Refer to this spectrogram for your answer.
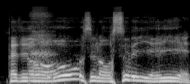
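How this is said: It is said in the grandfather's voice.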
